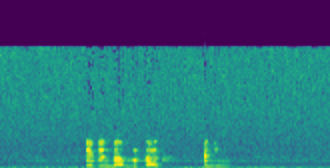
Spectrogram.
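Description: A man speaking, a short phrase and then a single word, in a thin, narrow voice like one heard over a telephone line, over a steady low hum.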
